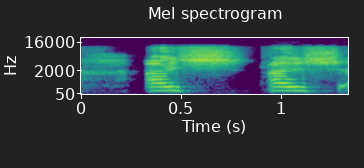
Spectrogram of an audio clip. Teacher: شین کے اندر تفشی ہے نا، تو زبان پھیلتی بھی ہے اور ہمس بھی ہے، ہمس کا مطلب ہے آپ کی ایئر بلو ہو رہی ہے، شا اش، آپ کو خود فیل ہوگا اگر آپ اپنے ہینڈ کو اپنے قریب لے کر آئیں گے نا تو آپ کو خود فیل ہوگا ایسا۔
